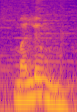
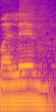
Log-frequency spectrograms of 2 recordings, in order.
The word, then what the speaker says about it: malem: Yung mga talagang Ilocano, ang talagang pronunciation niya is malum. Yan. Pero pag meron din naman yung mga talagang malambot na Ilocano, yung malem.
